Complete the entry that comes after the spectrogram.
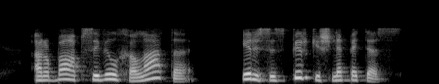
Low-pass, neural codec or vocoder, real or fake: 5.4 kHz; codec, 16 kHz, 1 kbps, X-Codec, HuBERT features, trained on LibriSpeech; fake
